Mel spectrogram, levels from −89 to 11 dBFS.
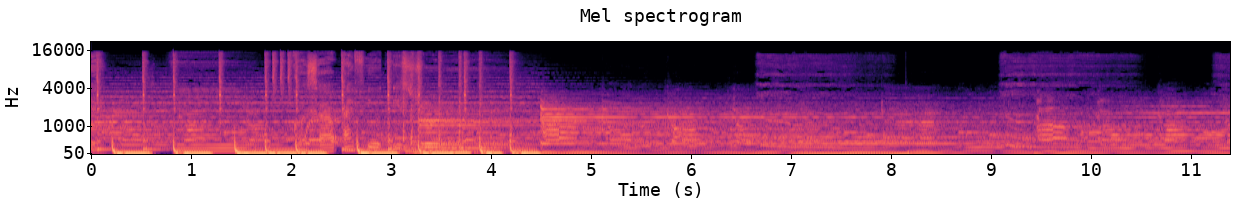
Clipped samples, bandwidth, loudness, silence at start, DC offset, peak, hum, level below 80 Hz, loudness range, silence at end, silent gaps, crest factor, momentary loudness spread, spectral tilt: under 0.1%; 15.5 kHz; -16 LUFS; 0 s; under 0.1%; 0 dBFS; none; -16 dBFS; 10 LU; 0 s; none; 14 dB; 12 LU; -5 dB/octave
